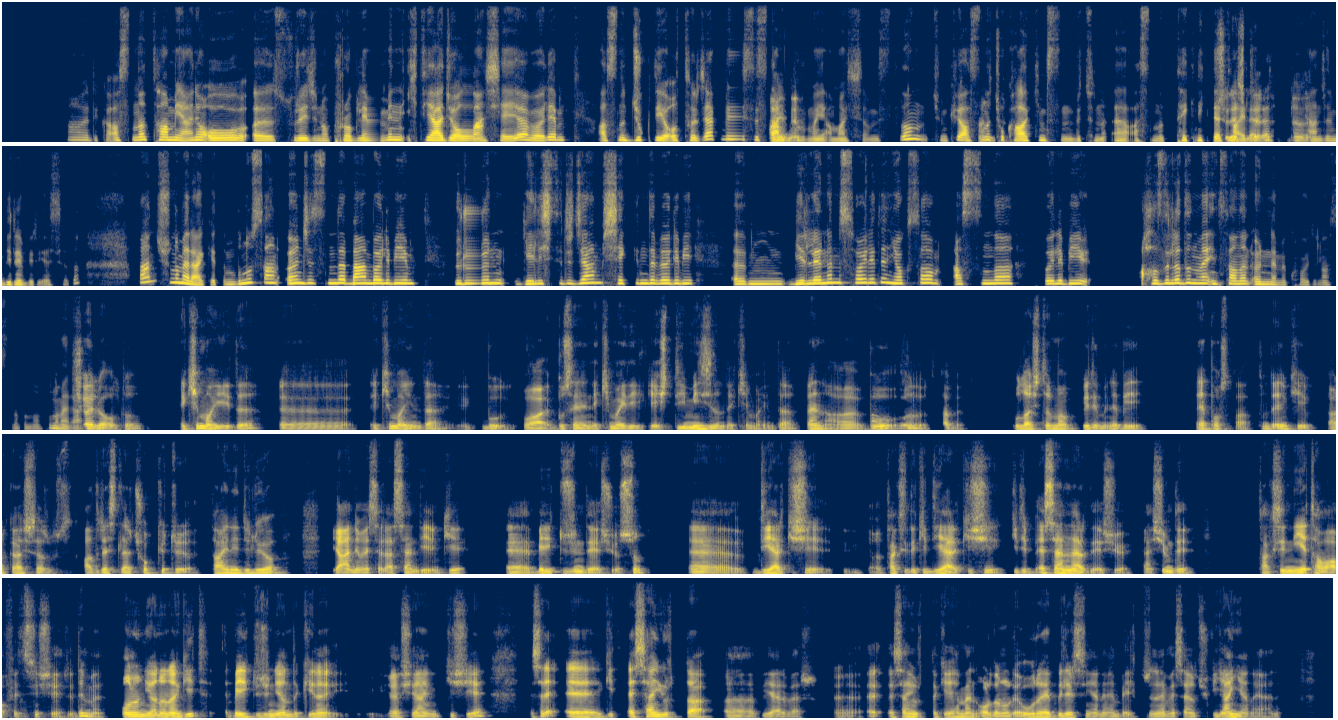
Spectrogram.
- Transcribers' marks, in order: unintelligible speech
- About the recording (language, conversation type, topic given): Turkish, podcast, İlk fikrinle son ürün arasında neler değişir?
